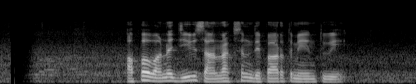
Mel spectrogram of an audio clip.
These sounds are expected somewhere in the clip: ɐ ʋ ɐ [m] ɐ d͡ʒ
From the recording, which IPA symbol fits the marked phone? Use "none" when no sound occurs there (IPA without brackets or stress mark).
n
